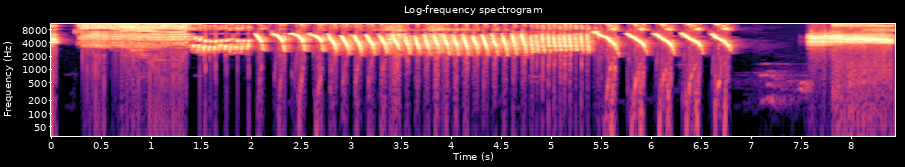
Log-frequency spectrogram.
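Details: Weaver lure call for attracting wild weavers: a shrill whistled tone opens into a rapid run of high chirps, then a few slower, separate downslurred notes, a pause, and another shrill tone.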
